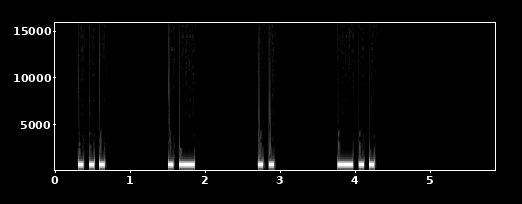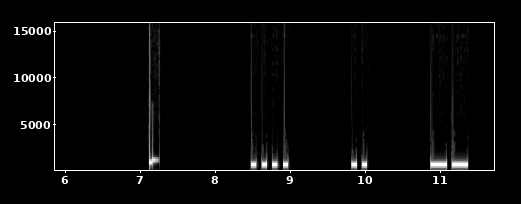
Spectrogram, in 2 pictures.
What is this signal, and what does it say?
Morse code, heard as a keyed tone, about 17 wpm, spaced as for 8 wpm, 700 Hz. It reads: SAID HIM
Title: 4x Character Spacing - Top 100 Words - 17wpm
